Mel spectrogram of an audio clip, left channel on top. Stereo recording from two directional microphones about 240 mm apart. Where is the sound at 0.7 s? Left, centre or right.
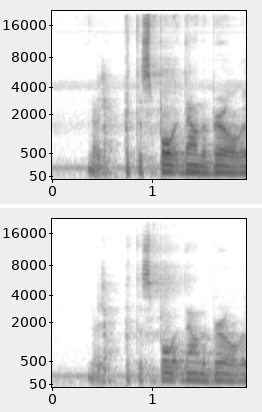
Left.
